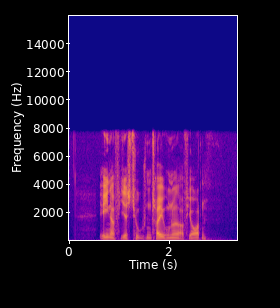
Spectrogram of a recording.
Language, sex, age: Danish, male, 44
